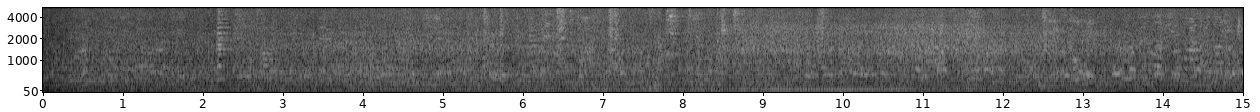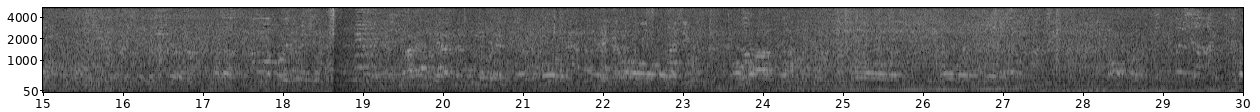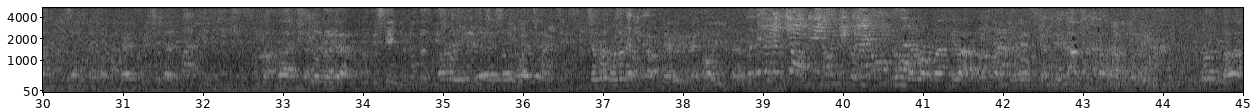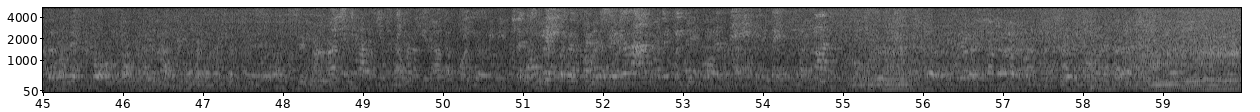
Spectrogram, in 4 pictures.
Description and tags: ambience in bars, restaurants and cafés in Puglia, Southern Italy. recorded on a Canon SX110, Ugento
ambience, caf, chatter, field-recording, italy, restaurant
